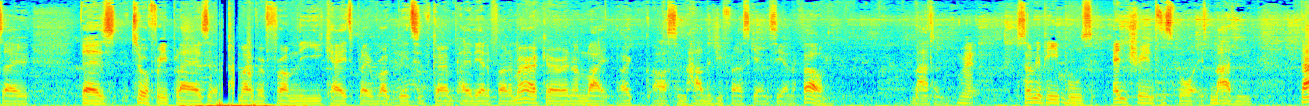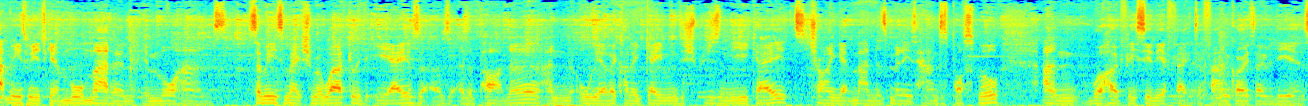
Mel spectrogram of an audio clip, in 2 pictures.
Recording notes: at the SportsPro Media Fan conference at the new Tottenham Hotspur stadium on London in September 2019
